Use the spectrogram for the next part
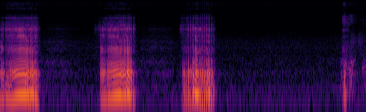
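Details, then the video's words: An American Bully dog snores loudly while napping on a couch indoors. Three rough, low, buzzing snores come about once a second, each lasting under half a second. A short faint snuffle follows near the end in a quiet room. "My American Bully snoring"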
